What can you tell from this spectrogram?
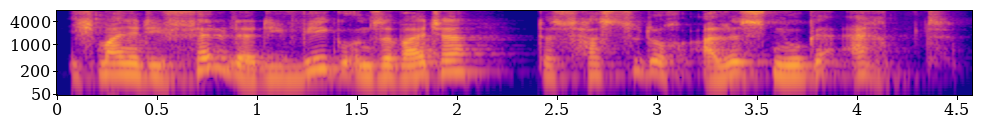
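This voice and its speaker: A man voicing a small grey bird in a storybook reading, with a hoarse, hissing, bossy manner. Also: a little high, moderate pace. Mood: coaxing, lecturing. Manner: insistent, lecturing, bossy.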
